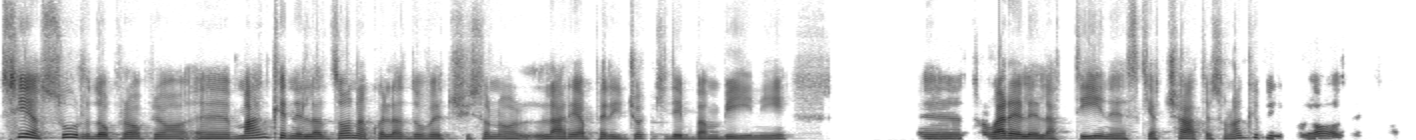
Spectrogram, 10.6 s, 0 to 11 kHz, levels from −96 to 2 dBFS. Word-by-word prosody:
sì 255 - +5
è - - +8
assurdo 180 -6 +2
proprio, 145 -1 -2
ehm, 155 -1 -1
ma 175 +3 +6
anche 200 -1 +1
nella 150 -3 +1
zona 175 0 +1
quella 150 -4 0
dove 145 -1 -3
ci 140 0 -7
sono 140 0 -3
l'area 145 +2 +1
per 145 0 -3
i 140 -1 -3
giochi 150 +1 -7
dei 135 -1 0
bambini, 130 0 -3 0.9
ehm, 145 -1 -1
trovare 165 +3 +7
le 145 -2 +4
lattine 135 +2 -1
schiacciate, 140 +2 -1
sono 140 +2 -6
anche 195 +5 -4
pericolose, 160 -5 -2 0.2
inso - - -22
145 Hz, 160 wpm, -24 LUFS, 140-160 Hz, 0.9 s, è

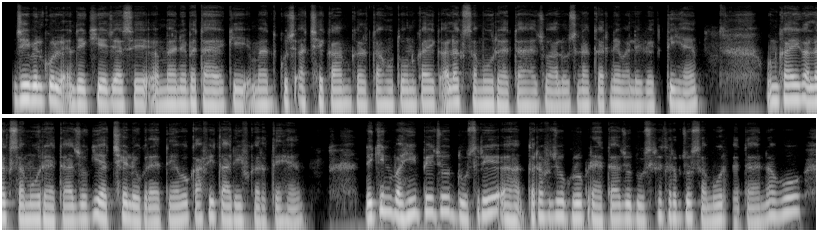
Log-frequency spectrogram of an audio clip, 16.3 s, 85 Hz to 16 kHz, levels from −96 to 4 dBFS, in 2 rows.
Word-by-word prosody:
जी, 165 +1 +8
बिल्कुल। 155 -3 +5
अ, - - -5
देखिए 135 0 +3
जैसे 135 0 +1
अ, - - -3
मैंने 135 +1 +2
बताया 130 -2 +1
कि 135 - +1
मैं 135 -1 0
कुछ 140 -2 -3
अच्छे 140 0 -2
काम 135 0 -1
करता 130 0 -2
हूँ 130 0 +1
तो 135 - 0
उनका 130 +1 0
एक 135 -1 -1
अलग 145 +2 +2
समूह 130 -1 0
रहता 125 0 -1
है। 125 - -2
जो 125 +1 -5
आलोचना 125 +1 -2
करने 130 +1 -1
वाले 125 0 -2
व्यक्ति 125 +2 -2
हैं 125 +2 -1 0.7
उनका 155 +2 +2
एक 165 +1 +5
अलग 150 -1 +4
समूह 140 0 +2
रहता 130 0 0
है, 130 - +2
जो 140 +1 -1
कि 170 -1 +2
अच्छे 150 +1 +1
लोग 130 -2 +1
रहते 125 +1 -2
हैं 130 - +1
वो 140 - +1
काफ़ी 150 +3 -1
तारीफ़ 130 -1 -1
करते 125 -1 -4
हैं। 120 -2 -3 0.7
लेकिन 195 +7 +3
वहीं 165 +1 +4
पे 195 0 +2
जो 200 +2 -1
दूसरे 165 +2 0
अ, 135 -6 +1
तरफ़ 155 +1 0
जो 160 +1 +1
ग्रुप 150 0 +1
रहता 140 -1 -2
है, 140 - 0
जो 140 0 +1
दूसरी 135 +3 -4
तरफ़ 150 -1 -3
जो 155 - 0
समूह 130 0 -2
रहता 120 +1 -8
है 120 - -3
ना 155 - -2
वो 200 +2 0
135 Hz, 240 wpm, -23 LUFS, 130-150 Hz, 0.7 s, जी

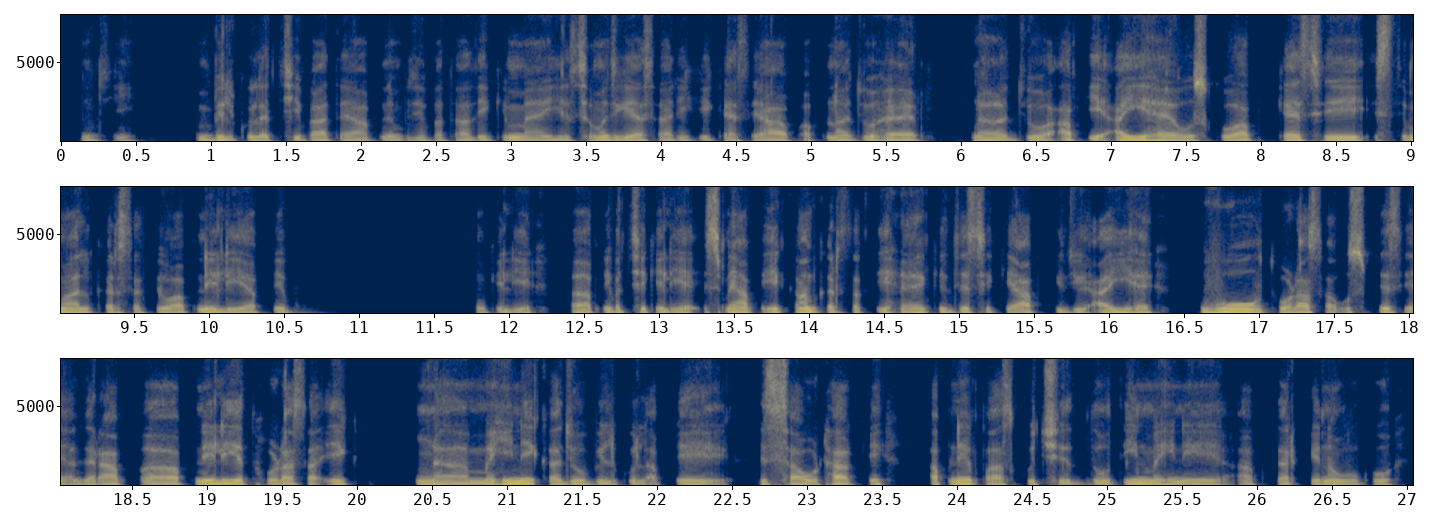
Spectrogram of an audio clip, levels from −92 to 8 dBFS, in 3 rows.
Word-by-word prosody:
हुँ 105 - -2
जी। 80 -2 -14 0.5
बिल्कुल, 90 -9 0
अच्छी 80 - -5
बात 95 -1 -4
है 95 - -4
आपने 90 +1 -5
मुझे 90 -1 -6
बता 85 +1 -7
दी 95 +3 -4
कि 110 +3 -8
मैं 95 -3 +1
ये 95 -1 -2
समझ 95 +3 -1
गया 100 -1 +1
सारी 90 -1 -5
की 95 0 -9
कैसे 85 -4 -7
आप 85 0 -4
अपना 85 0 -4
जो 80 - 0
है 80 -1 +2
अ, - - -3 0.4
जो 90 -1 0
आपकी 85 +2 -2
आय 100 +4 +6 0.2
है 110 +2 +5
उसको 100 -2 0
आप 95 0 +1 0.2
कैसे 105 +1 +3 0.2
इस्तेमाल 100 +1 +2
कर 105 0 -6
सकते 90 +1 -7
हो - - +2
अपने 105 +5 +2
लिए 100 -2 +1
अपने 90 +1 -4 1.3
को 95 - -6
के 90 -4 -8
लिए, 80 +2 -3 0.4
आपके 90 +3 -2
बच्चे 95 +5 -2
के 110 -5 -2
लिए। 100 - 0
इसमें 140 +4 +1
आप 135 -1 0
एक 120 - -8
काम 130 +2 +6
कर 110 - -1
सकते 90 -3 -5
हैं 100 +6 +2
कि 120 - -3
जैसे 95 +4 -1
कि 110 - -7
आपकी 95 +3 -9
जो 100 - 0 0.2
आय 115 +4 +3
है, 90 +6 +2 0.3
वो 150 +8 +8
थोड़ा-सा 130 -1 +1
उसमें 125 +1 +1
से 110 - -5
अगर 120 -1 -3
आप 110 0 0 0.2
अपने 85 +7 +4
लिए 125 0 +7
थोड़ा-सा 90 -3 -1
एक 90 - -3 0.5
अ, 90 -3 +3
महीने 135 - +7
का 110 - +2
जो 100 -1 +2
बिल्कुल 85 - -3
अपने 100 - -3 0.5
हिस्सा 100 +10 +1
उठा 95 -4 +2
के 95 +11 -4 0.3
अपने 140 +6 +4
पास 115 - 0
कुछ 125 -3 -3 0.2
2-3 120 +9 +3
महीने 100 0 +3 0.4
आप - - -13
करके 95 +2 -3
ना 100 - +2
वो 85 -4 -4
95 Hz, 190 wpm, -23 LUFS, 90-110 Hz, 1.3 s, वो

